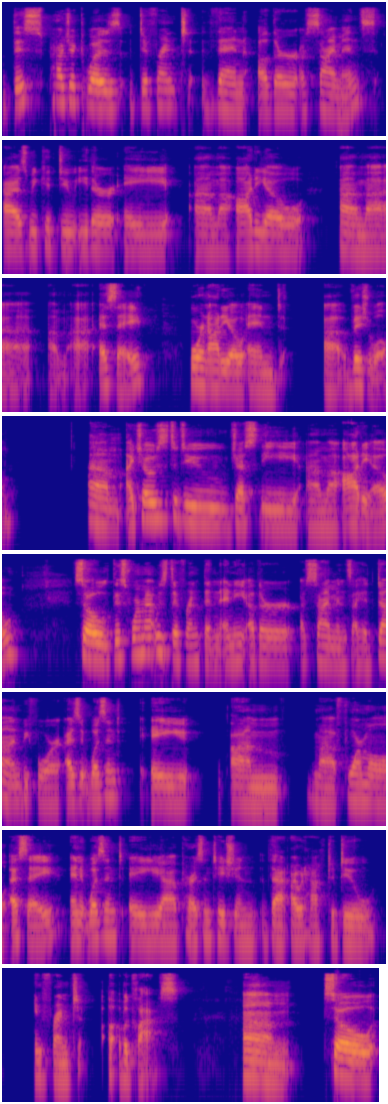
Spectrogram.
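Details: Stuttering in a female fourth-year university linguistics student who has stuttered since grade three.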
